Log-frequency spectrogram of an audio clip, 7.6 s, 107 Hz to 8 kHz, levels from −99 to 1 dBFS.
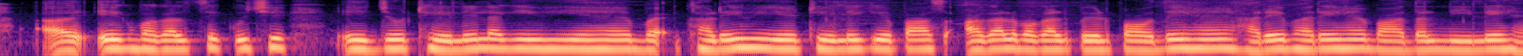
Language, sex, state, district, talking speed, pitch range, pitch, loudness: Hindi, female, West Bengal, Purulia, 215 wpm, 180-195 Hz, 185 Hz, -14 LUFS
